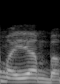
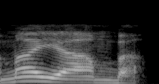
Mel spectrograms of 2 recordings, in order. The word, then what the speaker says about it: Mayamba: On a perdu ça parce que il y a ceux qui disent, bon, maintenant, 90%, Mayamba, c'est pas Mayamba, Mayamba.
